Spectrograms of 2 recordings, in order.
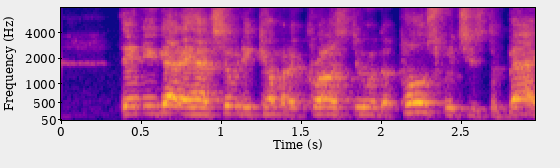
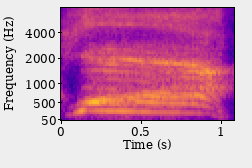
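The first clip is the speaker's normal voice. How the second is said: high, triumphant shout of yeah; pumped-up yell over a downed receiver; aggressive yell; 8 semitones higher than usual. Retold or imitated. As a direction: roar it out after the big hit. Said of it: "I'm all aggressive".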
